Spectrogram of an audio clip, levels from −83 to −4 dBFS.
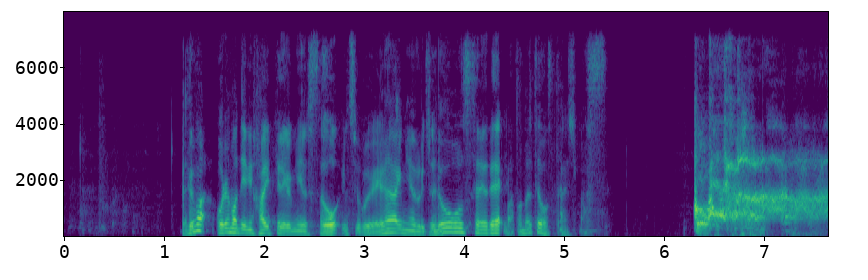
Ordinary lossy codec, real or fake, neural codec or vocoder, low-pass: none; fake; codec, 24 kHz, 1.5 kbps, HILCodec; 7.2 kHz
